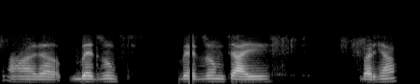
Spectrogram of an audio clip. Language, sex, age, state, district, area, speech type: Maithili, male, 30-45, Bihar, Saharsa, urban, conversation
